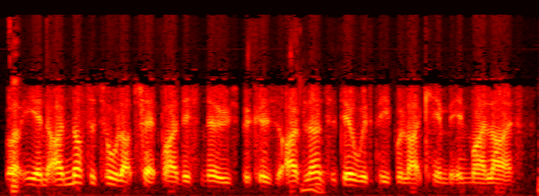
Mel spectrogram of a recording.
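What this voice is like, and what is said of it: Flat toneless monotone voice. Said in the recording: “you're not being sarcastic. You actually can only sound like this, can't you? ... I suffer from a medical condition called tonelessness”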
